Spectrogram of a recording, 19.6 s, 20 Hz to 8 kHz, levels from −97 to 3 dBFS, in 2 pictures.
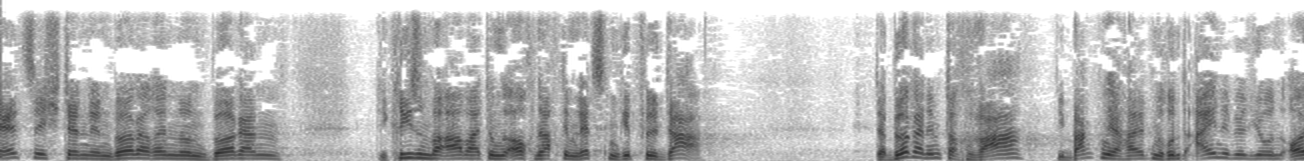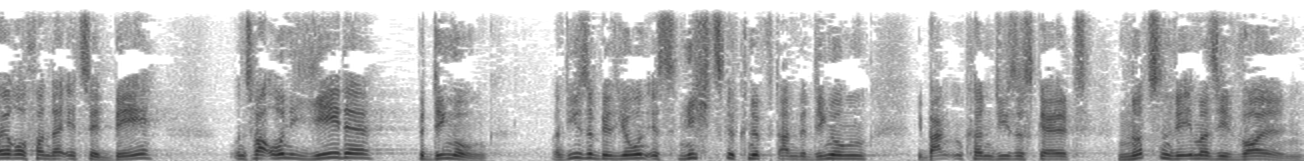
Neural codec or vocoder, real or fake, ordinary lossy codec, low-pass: none; real; none; 7.2 kHz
